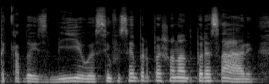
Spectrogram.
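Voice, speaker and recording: Speaking at a fairly quick pace, a woman with a Minas Gerais accent uses a very deep, low pitch. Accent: Minas Gerais (mineiro). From Minas Gerais, Brazil. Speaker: data and analytics director. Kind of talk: casual interview chat.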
